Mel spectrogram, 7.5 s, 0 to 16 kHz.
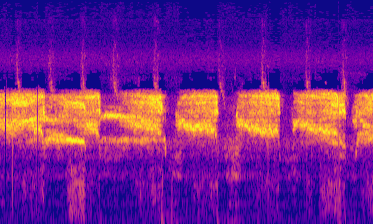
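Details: Peregrine falcons at the Evoluon nest, feeding from the grate on 13 May 2018, give harsh, wheezy, drawn-out screams, each about a second long, repeated almost back to back with brief pauses.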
